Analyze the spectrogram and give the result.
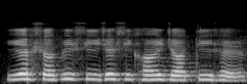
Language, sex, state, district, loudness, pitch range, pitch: Hindi, female, Bihar, Patna, -16 LUFS, 215-240 Hz, 220 Hz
